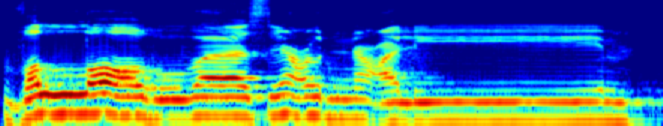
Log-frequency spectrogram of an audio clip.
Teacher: غنہ نہیں کریں گے اس لیے کہ آگے عین حروف حلقی میں سے ہے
